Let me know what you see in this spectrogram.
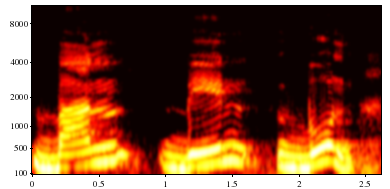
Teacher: বা আলিফ দুই জবর বান, বা দুই জের বিন, বা দুই পেশ বুন, বান বিন বুন। স্মরণ রাখবেন, তানভিনের উচ্চারণ বাংলায় শেষে দন্তন্য উচ্চারণ হয়।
